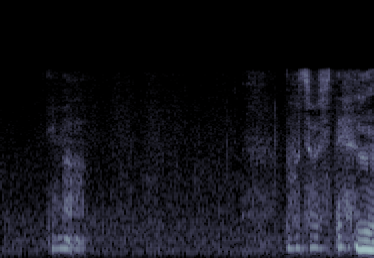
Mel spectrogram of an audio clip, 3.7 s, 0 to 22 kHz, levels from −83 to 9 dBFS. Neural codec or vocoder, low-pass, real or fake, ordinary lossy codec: none; 7.2 kHz; real; none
